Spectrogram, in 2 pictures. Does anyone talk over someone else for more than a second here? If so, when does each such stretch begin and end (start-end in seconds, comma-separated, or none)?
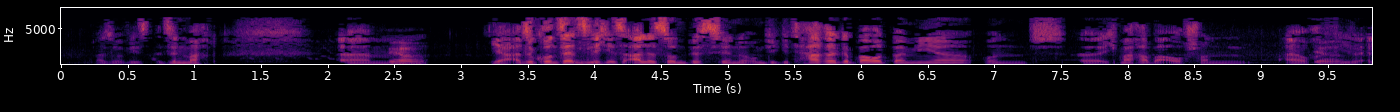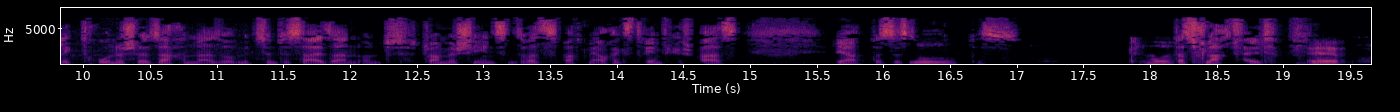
none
